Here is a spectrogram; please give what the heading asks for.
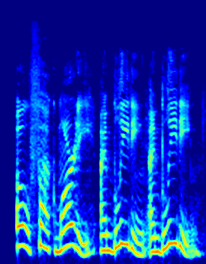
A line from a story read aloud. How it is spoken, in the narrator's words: he cried out in shock and anger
